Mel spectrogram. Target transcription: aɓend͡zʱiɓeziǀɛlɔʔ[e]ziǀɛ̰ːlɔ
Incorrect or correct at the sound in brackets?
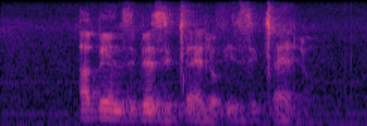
incorrect: i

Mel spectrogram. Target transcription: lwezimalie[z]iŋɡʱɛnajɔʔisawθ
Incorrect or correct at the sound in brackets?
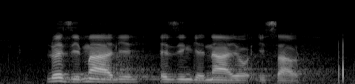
correct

